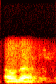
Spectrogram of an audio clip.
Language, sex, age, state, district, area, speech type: Kannada, male, 30-45, Karnataka, Bellary, rural, conversation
